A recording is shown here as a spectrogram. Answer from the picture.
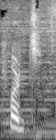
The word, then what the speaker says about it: Forge: Ah, ah, Forge. Forge. Forge. Forge. Como la forja.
